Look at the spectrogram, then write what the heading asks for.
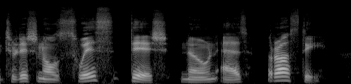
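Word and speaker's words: Rösti: Swiss dish known as rosti which is correctly pronounced as Rusty it's basically hash browns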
